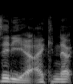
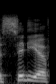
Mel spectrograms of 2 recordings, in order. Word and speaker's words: Cydia: But the bigger news in the tech sector this week is, I believe it's pronounced Cydia.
